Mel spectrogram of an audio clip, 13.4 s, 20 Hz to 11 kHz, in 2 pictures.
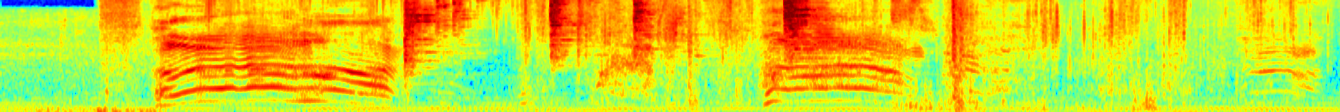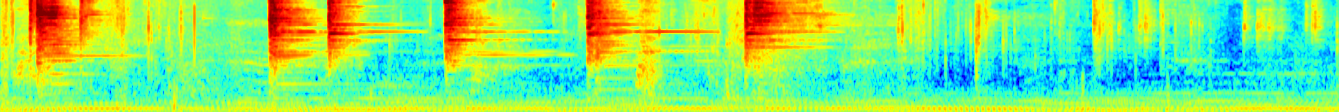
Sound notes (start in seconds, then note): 0.5 grunting; 0.5 swords clanging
